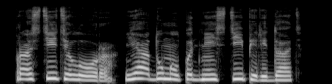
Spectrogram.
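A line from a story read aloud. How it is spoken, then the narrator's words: Boy squeaking. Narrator (Russian): пискнул мальчишка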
